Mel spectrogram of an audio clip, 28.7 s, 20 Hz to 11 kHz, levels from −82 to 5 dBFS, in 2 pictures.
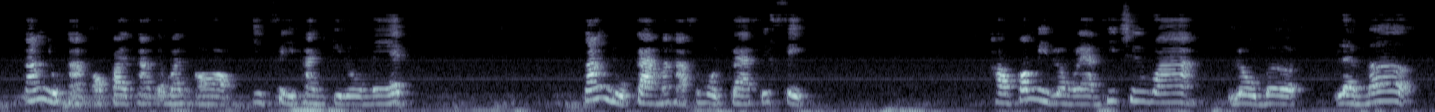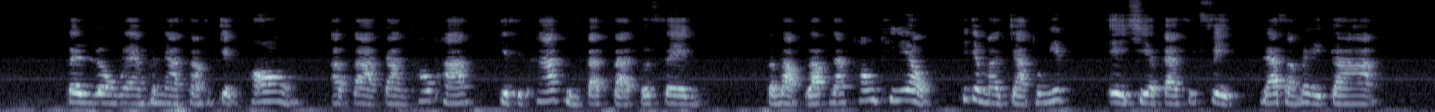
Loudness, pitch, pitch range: -24 LUFS, 210 Hz, 190-260 Hz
